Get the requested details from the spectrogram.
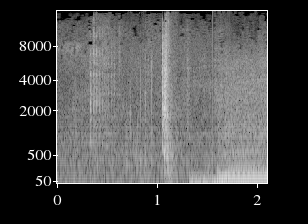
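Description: A car door shuts.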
